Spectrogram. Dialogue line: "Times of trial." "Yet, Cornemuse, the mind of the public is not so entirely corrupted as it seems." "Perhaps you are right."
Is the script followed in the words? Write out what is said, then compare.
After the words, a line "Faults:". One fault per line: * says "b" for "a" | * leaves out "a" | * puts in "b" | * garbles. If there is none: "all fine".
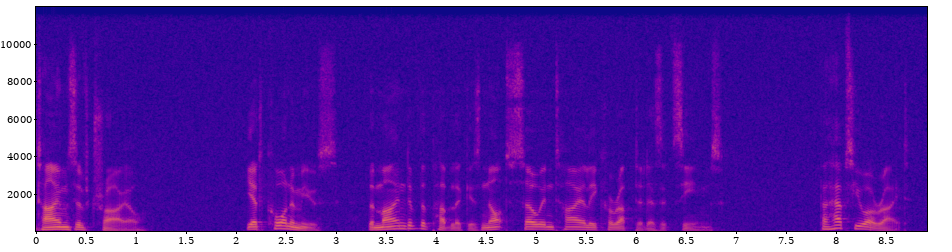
"Times of trial." "Yet, Cornemuse, the mind of the public is not so entirely corrupted as it seems." "Perhaps you are right."
Faults:
all fine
